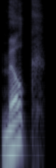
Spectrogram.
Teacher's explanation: When you start the list, you use a rising tone because you're signaling that there's more to come.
